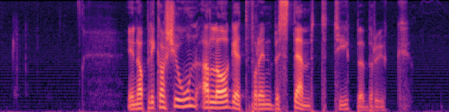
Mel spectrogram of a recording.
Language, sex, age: Norwegian, male, 45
